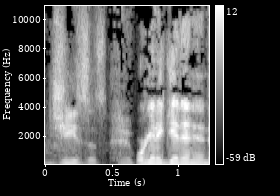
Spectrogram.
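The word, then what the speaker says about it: Jesús: By the way, he pronounces his name Jesus.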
